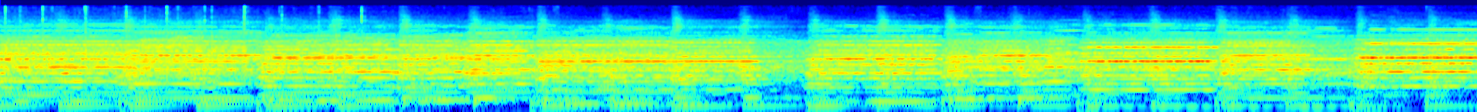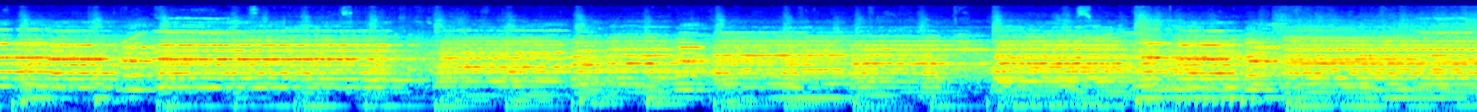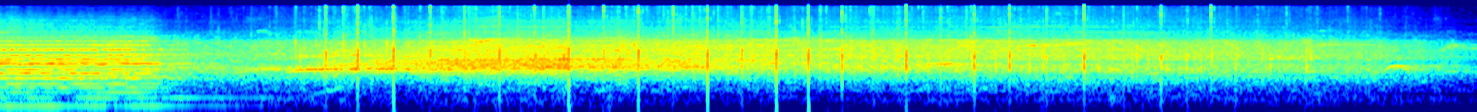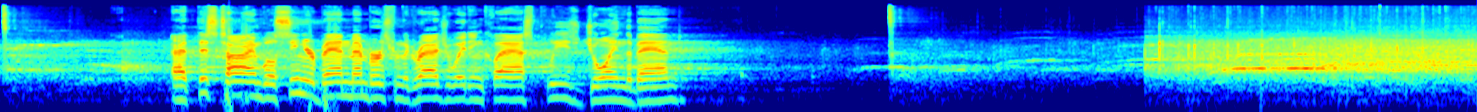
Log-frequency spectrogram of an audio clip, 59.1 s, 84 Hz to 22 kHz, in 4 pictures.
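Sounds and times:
large crowd applauding: 0:00.0 - 0:09.5, 0:29.2 - 0:47.0, 0:52.9 - 0:59.0
concert band playing chords: 0:00.0 - 0:31.4
close sharp hand claps: 0:31.7 - 0:44.9, 0:55.0 - 0:59.0.

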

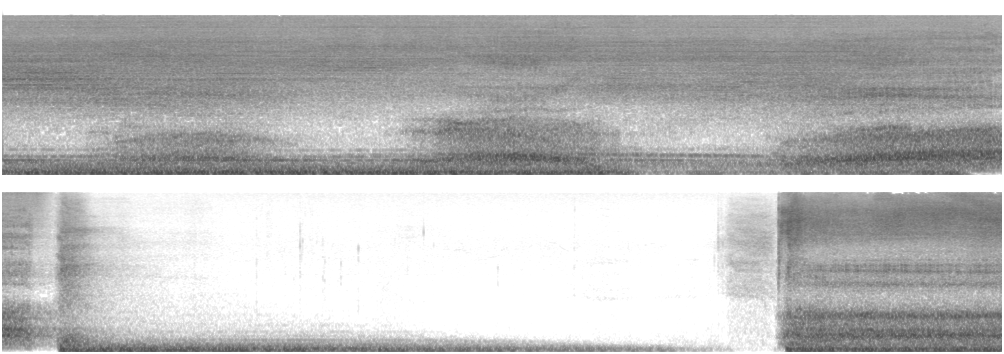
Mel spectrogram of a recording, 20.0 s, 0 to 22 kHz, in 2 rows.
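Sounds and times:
choir growling low drone: 0:00.0 - 0:10.9, 0:17.8 - 0:20.0.

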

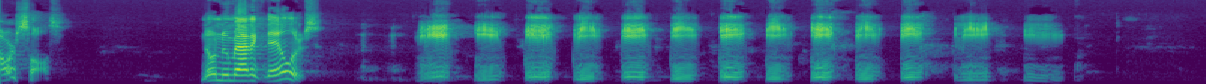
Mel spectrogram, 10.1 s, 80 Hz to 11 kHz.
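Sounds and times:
man making mouth sound effects: 0:03.0 - 0:09.0.

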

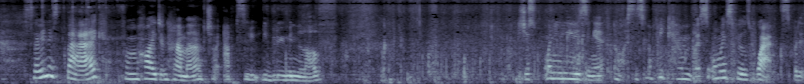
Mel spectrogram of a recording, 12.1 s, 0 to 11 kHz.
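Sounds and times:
canvas bag rustling: 0:04.3 - 0:12.0.

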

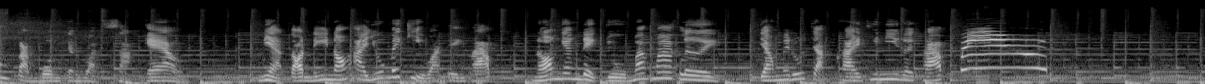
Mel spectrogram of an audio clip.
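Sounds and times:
kitten meowing: 0:09.5 - 0:10.6.

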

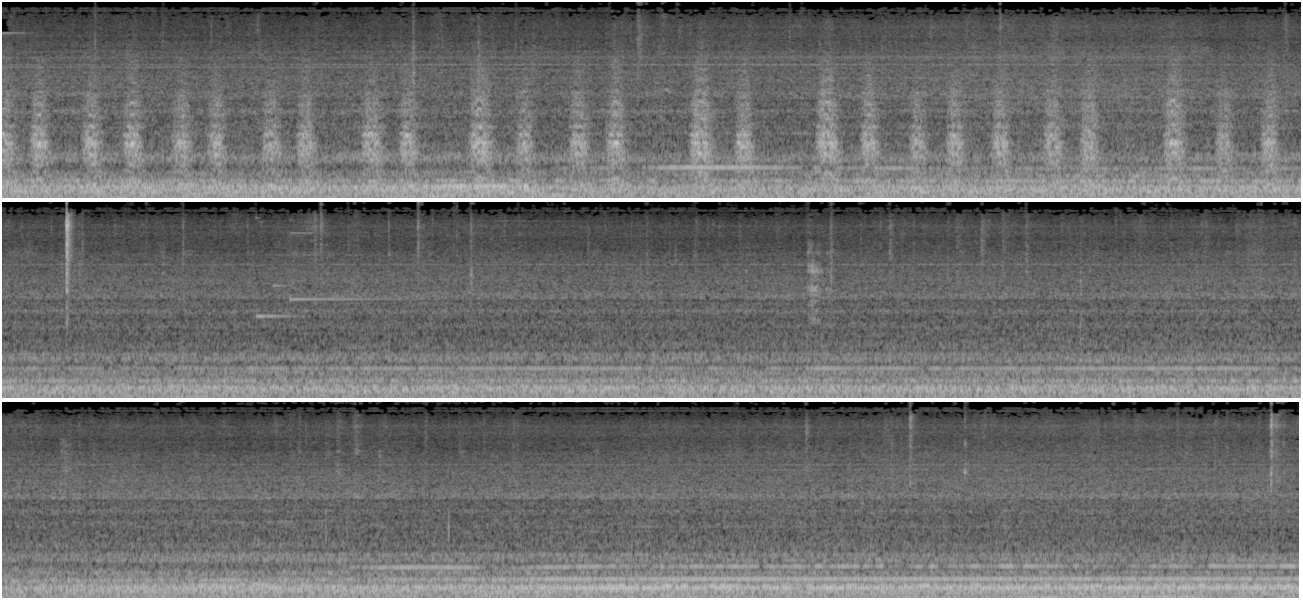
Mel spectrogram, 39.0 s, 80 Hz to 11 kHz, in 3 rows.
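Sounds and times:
jet engine rumble: 0:00.0 - 0:38.9.

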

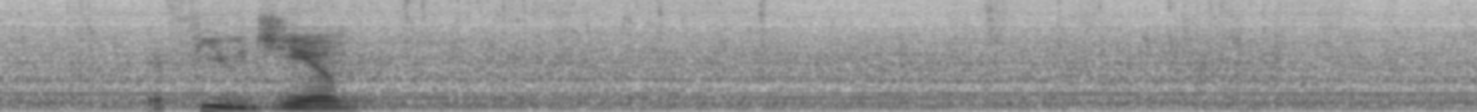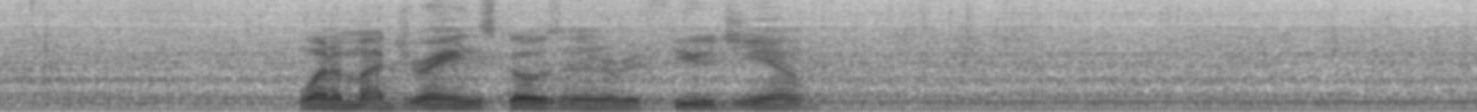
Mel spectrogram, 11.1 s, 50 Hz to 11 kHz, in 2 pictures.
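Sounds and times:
water pouring and bubbling: 0:00.0 - 0:07.1, 0:08.6 - 0:11.0
low pump hum: 0:00.0 - 0:11.0.

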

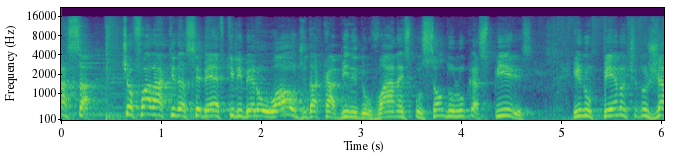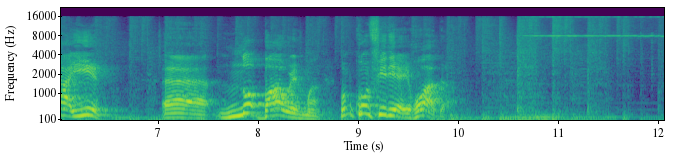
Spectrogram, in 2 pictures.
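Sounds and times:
quiet background music with bass: 0:00.0 - 0:12.0
thin high-pitched whine: 0:10.6 - 0:12.0.

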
